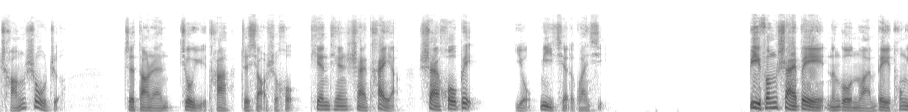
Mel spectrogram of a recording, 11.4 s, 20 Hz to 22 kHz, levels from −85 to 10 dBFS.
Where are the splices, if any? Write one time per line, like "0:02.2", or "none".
0:02.9
0:03.8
